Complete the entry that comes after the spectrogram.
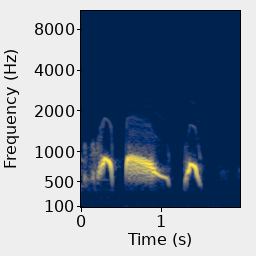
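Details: Decoy spotted dove cooing to draw in and provoke wild rival doves, in the 'thổ' voice. There is a short rising-falling note, then a long, strong coo gliding down in pitch, then one clipped arched note.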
